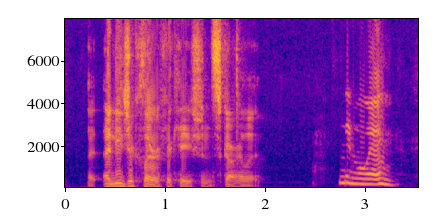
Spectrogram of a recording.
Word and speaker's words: Nimue: Nimue. Nimue, okay. That's how I've always heard it pronounced.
